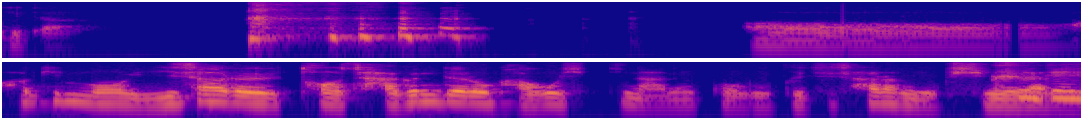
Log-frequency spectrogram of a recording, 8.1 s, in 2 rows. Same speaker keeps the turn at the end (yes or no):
no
